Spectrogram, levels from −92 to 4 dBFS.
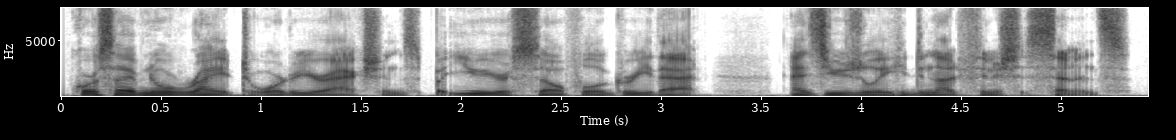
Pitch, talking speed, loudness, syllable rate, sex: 85 Hz, 265 wpm, -17 LUFS, 6.7 syllables/s, male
